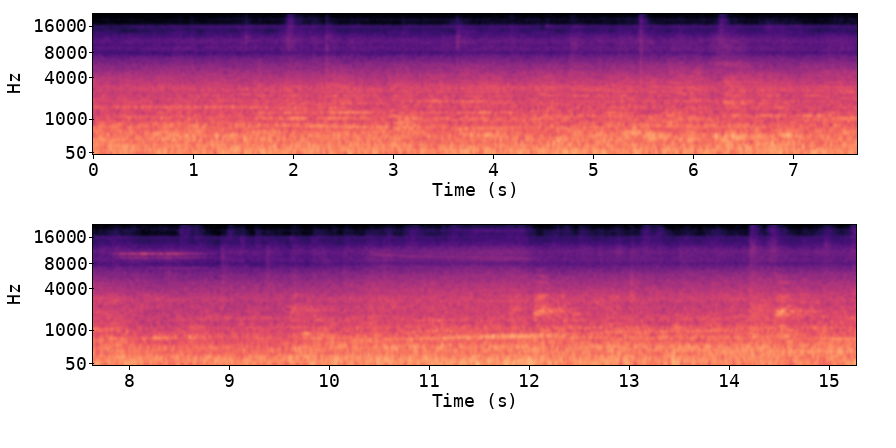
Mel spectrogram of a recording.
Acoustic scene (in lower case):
subway station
